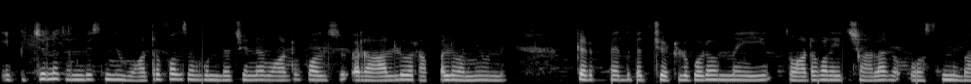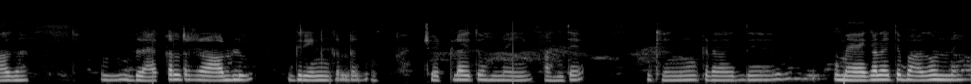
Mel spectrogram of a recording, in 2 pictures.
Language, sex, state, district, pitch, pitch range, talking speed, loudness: Telugu, female, Andhra Pradesh, Visakhapatnam, 210 Hz, 195-220 Hz, 125 wpm, -27 LUFS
